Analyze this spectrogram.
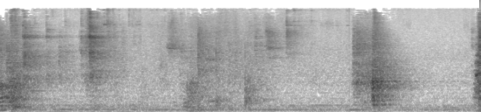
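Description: Coins clink into a machine slot.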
